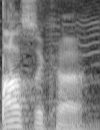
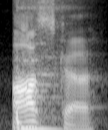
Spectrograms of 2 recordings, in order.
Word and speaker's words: Osuka: fourth place we have osuka nope apparently the u is silent we have oscar yep just like with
